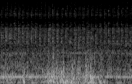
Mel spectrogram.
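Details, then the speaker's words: 2011 VW Touran TSI twin-charged petrol at startup idle, engine light on: steady hum with uneven rattling clatter underneath, also rattles while driving; suspected timing chain, not confirmed. "sounds like a timing chain but you know what best way to diagnose is to make a start at a certain point and work properly"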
